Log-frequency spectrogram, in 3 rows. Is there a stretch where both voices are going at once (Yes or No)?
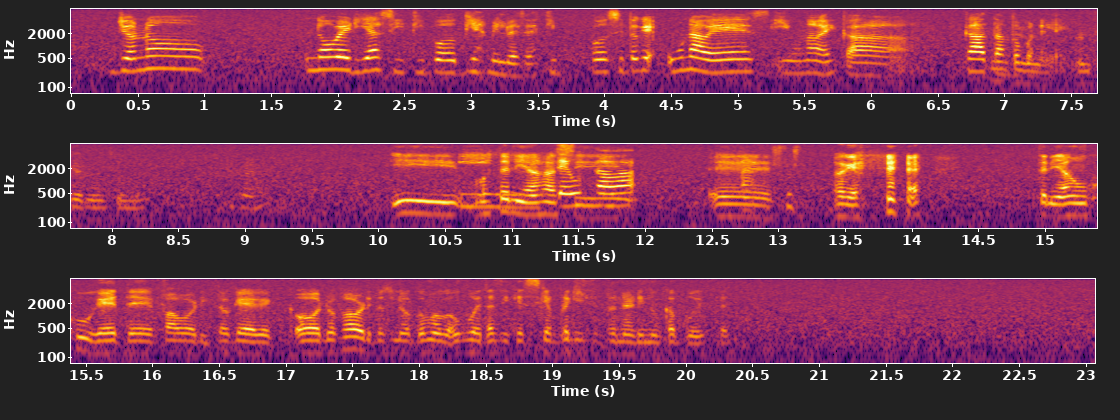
Yes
